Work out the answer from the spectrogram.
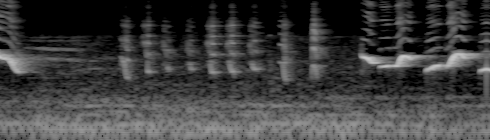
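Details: Laughingthrush sound meant to rouse a newly caught wild bird: an opening downslurred whistle, a series of short harsh chips, then loud rising whistled phrases.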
